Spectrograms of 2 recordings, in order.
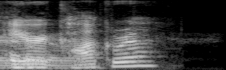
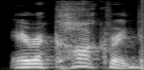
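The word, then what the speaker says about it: Aarakocra: I call them Arakoas. Yeah. I think they're called Arakros? Arakros? – I think it's Arakokra. – Arakokra, that's what it was.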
